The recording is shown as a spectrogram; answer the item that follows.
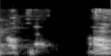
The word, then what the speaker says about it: Dinwiddie: Today, I'm thrilled to welcome a dynamic voice in the world of creativity and courage, Dinwiddie. That's right. Did I say it right? Dinwitty. Okay, good.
